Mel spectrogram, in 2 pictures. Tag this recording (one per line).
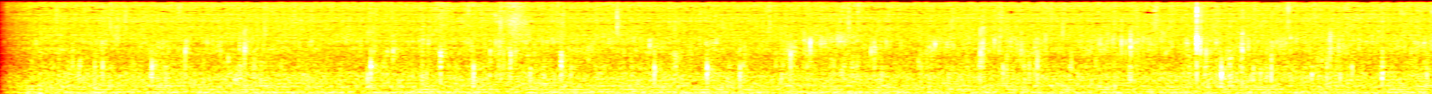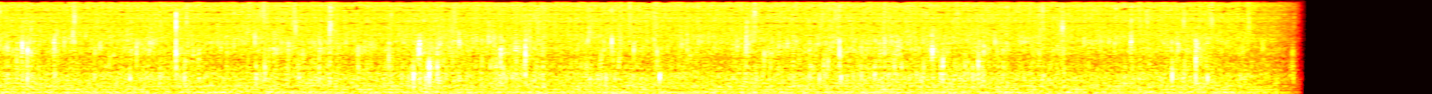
boiling
pot
kitchen
cooking
water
